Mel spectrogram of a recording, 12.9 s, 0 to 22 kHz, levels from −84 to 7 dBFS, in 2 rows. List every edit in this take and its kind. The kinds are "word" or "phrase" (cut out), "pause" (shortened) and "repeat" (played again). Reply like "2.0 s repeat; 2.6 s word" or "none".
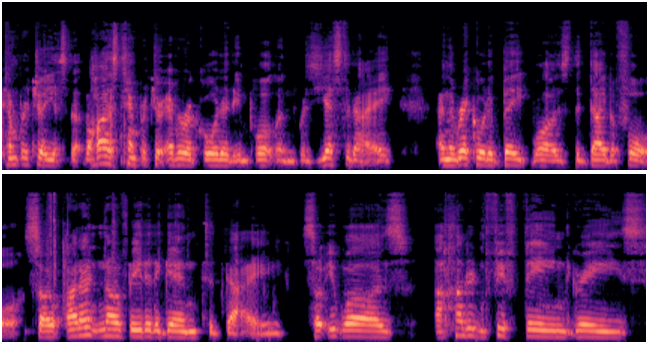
7.7 s word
